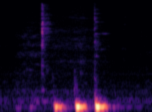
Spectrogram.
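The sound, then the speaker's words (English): Phone notification sounds from an Instagram group chat arrive in a quick burst: three short, low buzzy blips with faint clicks, moderately loud, with no talking. “is uh the group chat on Instagram.”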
